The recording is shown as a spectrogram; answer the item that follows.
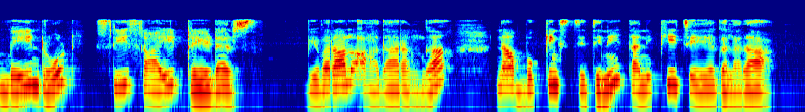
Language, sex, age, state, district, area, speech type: Telugu, female, 18-30, Andhra Pradesh, Anantapur, rural, spontaneous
